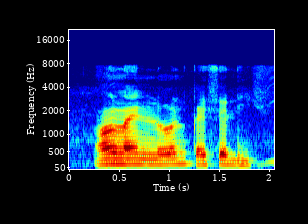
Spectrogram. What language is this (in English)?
Magahi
